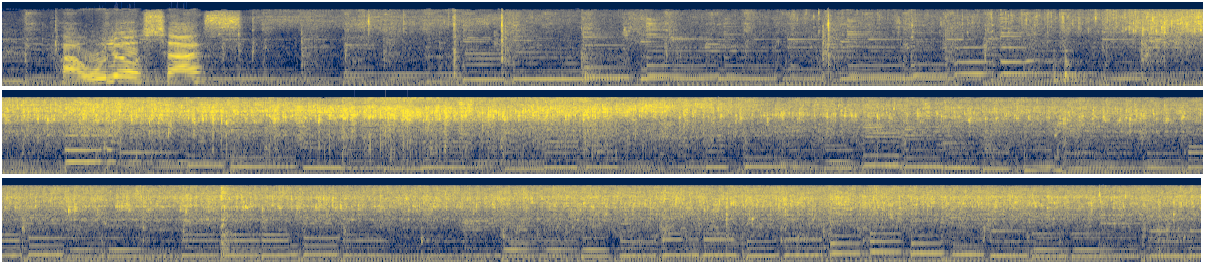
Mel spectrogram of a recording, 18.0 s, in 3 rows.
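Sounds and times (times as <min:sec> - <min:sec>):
background music: 0:00.0 - 0:18.0
meatballs sizzling in oil: 0:01.4 - 0:18.0.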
